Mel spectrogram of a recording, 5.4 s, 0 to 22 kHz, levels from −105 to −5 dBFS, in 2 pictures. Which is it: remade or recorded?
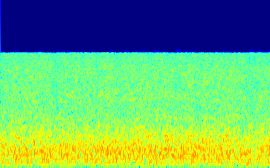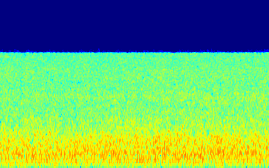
recorded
